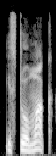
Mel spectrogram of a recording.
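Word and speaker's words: stomach: Next S টি ও স্টো এম এ সি এইচ মাক স্টোমাক। সি এইচ এর জন্য কো উচ্চারণ হয়েছে। অনেকে একে ভুল করে চো উচ্চারণ করে দেই।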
